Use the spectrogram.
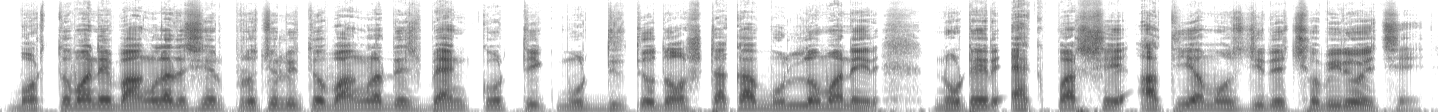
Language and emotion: Bengali, neutral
